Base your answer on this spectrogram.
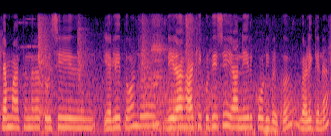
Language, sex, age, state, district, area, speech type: Kannada, female, 45-60, Karnataka, Gadag, rural, spontaneous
